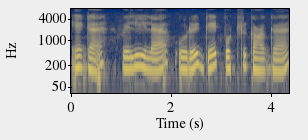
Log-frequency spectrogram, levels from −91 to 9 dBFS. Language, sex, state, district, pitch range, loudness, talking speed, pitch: Tamil, female, Tamil Nadu, Nilgiris, 155-190 Hz, -14 LUFS, 70 wpm, 170 Hz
